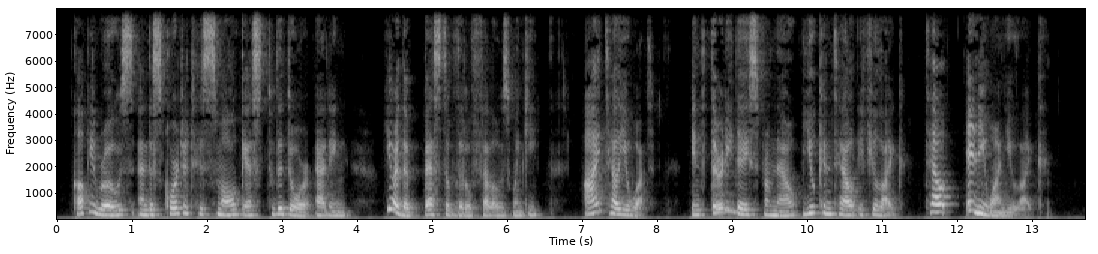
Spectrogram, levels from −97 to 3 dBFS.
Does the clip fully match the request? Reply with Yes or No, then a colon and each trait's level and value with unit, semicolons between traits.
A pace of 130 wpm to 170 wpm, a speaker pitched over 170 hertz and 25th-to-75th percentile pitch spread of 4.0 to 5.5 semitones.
Yes: average, 165 wpm; high, 190 Hz; average, 4.7 semitones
